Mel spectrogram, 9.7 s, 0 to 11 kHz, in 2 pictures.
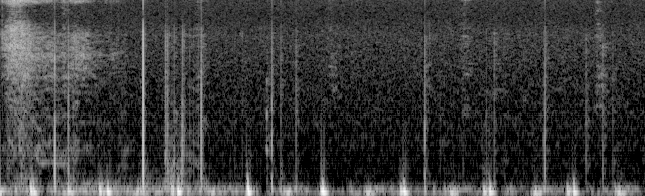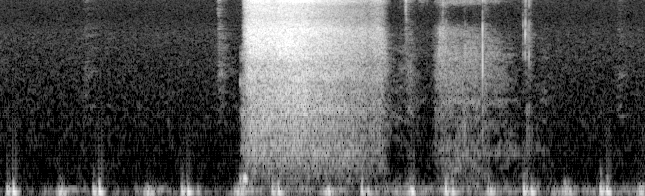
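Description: Steady low thumping heartbeat, roughly 120 beats a minute, with a brief hiss of noise partway through.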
